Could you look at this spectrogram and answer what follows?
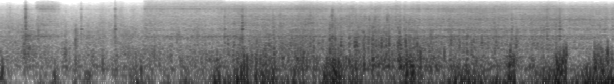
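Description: Wind buffeting the microphone while a mountain bike is ridden down a trail, with the bike's rattle and clatter over rough ground. Louder from about two seconds in.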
